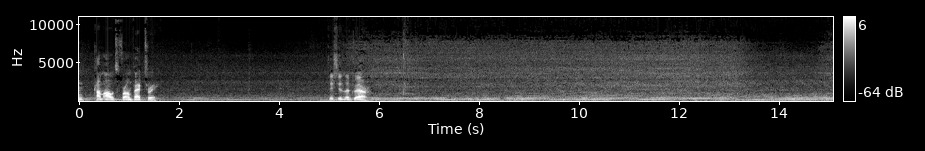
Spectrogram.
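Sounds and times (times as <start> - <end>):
factory machinery humming: 0.0 - 15.0.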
